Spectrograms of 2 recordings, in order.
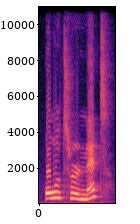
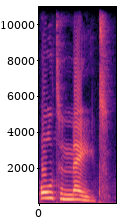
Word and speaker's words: alternate: So it's alternate and alternate in case of a noun or an adjective.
